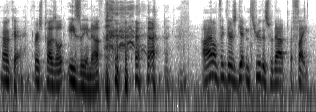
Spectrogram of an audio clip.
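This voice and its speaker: A man's voice: on the high side, expressive, a little slow, noisy background. A man giving casual video game commentary as a reviewer, thinking aloud in informal language with mild exclamations.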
